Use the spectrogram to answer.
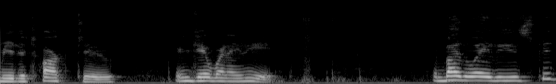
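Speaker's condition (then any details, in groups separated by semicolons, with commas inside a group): Cerebral palsy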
